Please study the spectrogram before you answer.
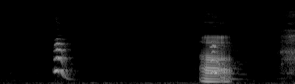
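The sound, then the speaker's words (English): A dog barking in its sleep: two short, muffled woofs separated by a pause, with a third soft bark just beginning at the end, otherwise quiet. “Barking in his sleep.”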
